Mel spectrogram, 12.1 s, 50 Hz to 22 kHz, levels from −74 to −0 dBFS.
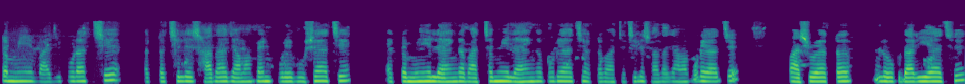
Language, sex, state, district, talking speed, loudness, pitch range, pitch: Bengali, female, West Bengal, Dakshin Dinajpur, 165 wpm, -19 LUFS, 190-210 Hz, 200 Hz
